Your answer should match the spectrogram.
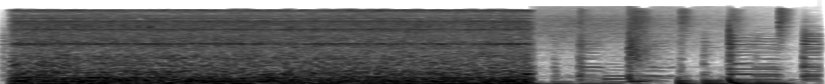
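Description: Loud, steady jet aircraft noise with a high whine, cutting off suddenly under three seconds in; background music plays on after it.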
